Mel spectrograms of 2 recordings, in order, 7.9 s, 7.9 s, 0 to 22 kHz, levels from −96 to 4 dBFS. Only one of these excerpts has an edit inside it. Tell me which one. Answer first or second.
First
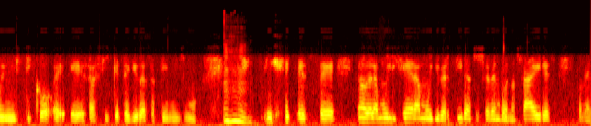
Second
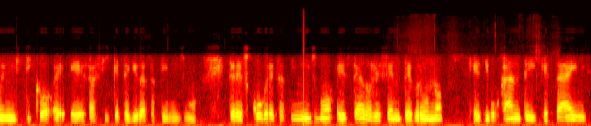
first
